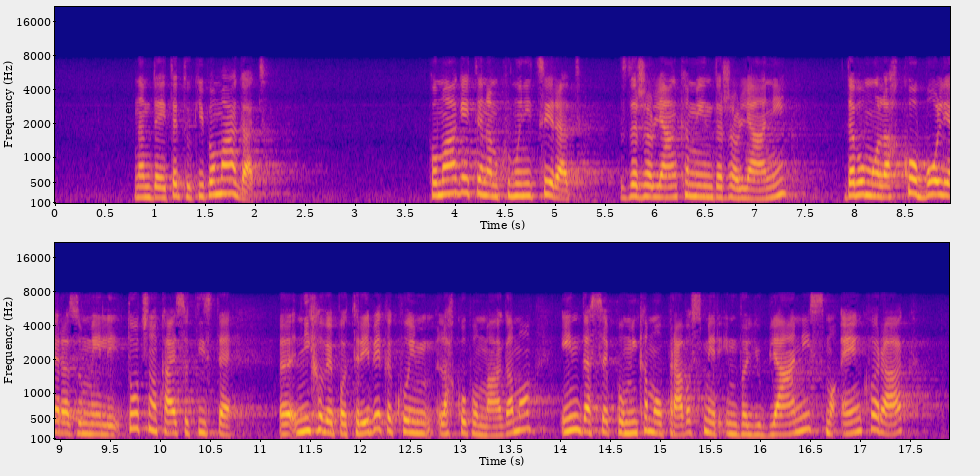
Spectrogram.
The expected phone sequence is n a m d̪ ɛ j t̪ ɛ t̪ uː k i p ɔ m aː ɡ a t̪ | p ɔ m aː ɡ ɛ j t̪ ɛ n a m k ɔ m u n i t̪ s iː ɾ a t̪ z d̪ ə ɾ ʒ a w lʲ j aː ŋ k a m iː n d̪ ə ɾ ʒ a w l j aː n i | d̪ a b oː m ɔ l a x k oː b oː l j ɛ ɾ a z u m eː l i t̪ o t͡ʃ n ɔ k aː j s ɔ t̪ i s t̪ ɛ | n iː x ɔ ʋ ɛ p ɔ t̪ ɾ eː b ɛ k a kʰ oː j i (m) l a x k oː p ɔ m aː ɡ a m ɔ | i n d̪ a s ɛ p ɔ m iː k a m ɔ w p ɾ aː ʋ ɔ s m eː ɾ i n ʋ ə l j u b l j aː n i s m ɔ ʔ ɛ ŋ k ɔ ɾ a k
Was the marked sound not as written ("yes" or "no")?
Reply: no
